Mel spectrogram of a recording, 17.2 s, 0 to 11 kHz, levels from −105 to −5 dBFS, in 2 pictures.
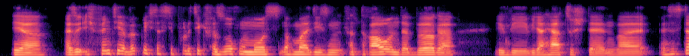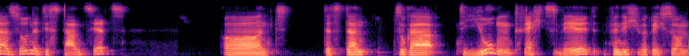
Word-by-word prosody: Ja. 110 -2 +2 0.2
Also 125 +1 +1
ich 135 0 -4
finde 170 +4 -4
hier 160 -5 -1
wirklich, 175 +3 -5
dass 150 -3 -9
die - - -10
Politik 155 +4 -7
versuchen 145 +1 -2
muss, 135 0 +2
noch 135 -1 -3
mal 130 -1 +2
diesen 120 -1 -4
Vertrauen 130 0 +2
der 115 -1 -2
Bürger 115 -3 +1 0.5
irgendwie 105 -2 -4
wiederherzustellen, 110 -2 0
weil 100 0 -2
es 120 +2 -9
ist 145 +2 -10
da 170 -4 +3
so 155 +5 -3
'ne 165 -5 -1
Distanz 125 +1 -3
jetzt 165 +1 -4 1.2
Und 110 -2 +4 0.6
dass - - -5
dann 130 +1 +3 0.3
sogar 115 -2 +5 0.2
die 110 -1 -8
Jugend 115 - +1
rechts 120 0 -4
wählt, 120 +7 +2
finde 130 -2 +2
ich 125 -1 -5
wirklich 120 -2 -3
so 110 - -3
'n 100 0 -5
125 Hz, 140 wpm, -27 LUFS, 110-135 Hz, 1.2 s, sogar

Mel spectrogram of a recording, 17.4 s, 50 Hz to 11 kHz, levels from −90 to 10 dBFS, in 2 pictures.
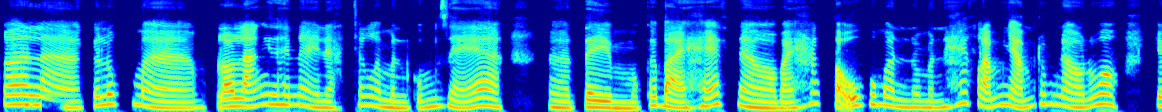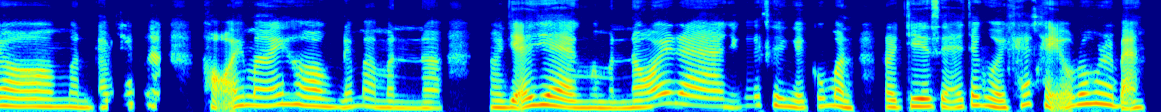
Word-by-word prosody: á 280 0 +4
là 200 -8 -1
cái 250 - -2
lúc 290 0 0
mà 185 -9 0 0.2
lo 220 +1 +5
lắng 225 +2 +3
như 285 0 -1
thế 275 - 0
này 250 -7 -2
nè, 185 -1 0 0.2
chắc 265 - -5
là 240 - -3
mình 185 -3 0
cũng 205 +5 -3
sẽ, 220 +1 +1 0.4
ờ, 195 -2 +1
tìm 185 -4 +4
một 175 - -2
cái 255 - -2
bài 210 -6 +4
hát 240 +9 0
nào, 195 -7 +3
bài 175 0 0
hát 300 +10 -6
tủ 250 +2 +3
của 280 - -1
mình 240 -7 -1
rồi 195 0 -1
mình 190 0 -1
hát 290 +7 -4
lẩm 225 +5 +1
nhẩm 220 -4 0
trong 290 +1 -6
đầu, 210 -5 +1
đúng 245 +7 -1
hông? 290 -2 +4 0.3
Cho 225 -3 +2
mình 210 -3 -3
cảm 195 - -6
giác 300 - -9
là - - -4 0.4
thoải 230 +3 0
mái 255 +2 -1
hơn 235 -7 +1
để 200 - -4
mà 230 -1 -7
mình, 185 -2 -5
à, 175 -1 -4 0.3
à, 200 - -1
dễ 195 +3 +4
dàng 230 -8 +5
và 185 - -1
mình 175 0 -3
nói 225 +11 +1
ra 255 -7 0
những 195 -3 -10
cái 245 +3 -19
suy 245 -4 0
nghĩ 185 -3 -1
của 230 - -6
mình 230 -5 +1 0.2
rồi 205 - +1
chia 225 +3 +5
sẻ 205 -3 -2
cho 260 +4 +1
người 220 -6 +2
khác 275 +10 -4
hiểu, 250 0 0
đúng 295 +2 +3
rồi 295 -3 +3
bạn. 190 -4 +1
225 Hz, 250 wpm, -20 LUFS, 195-255 Hz, 0.4 s, lo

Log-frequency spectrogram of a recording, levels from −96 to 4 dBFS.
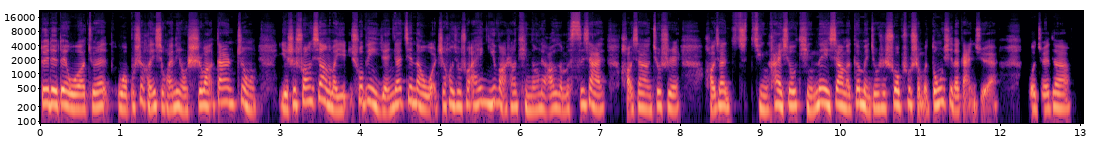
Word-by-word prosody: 对 240 - +5
对 230 -1 +7
对， 230 0 +6
我 185 -2 +3
觉 200 +4 0
我 190 -1 +2
不 180 - -11
是 265 - -3
很 200 -4 +1
喜 210 -1 0
欢 185 -1 -3
那 210 - +5
种 170 -5 -1
失 220 - +1
望， 215 0 +2
但 255 +1 0
是 240 - 0
这 240 +2 -4
种 180 -5 -1 0.3
也 190 - +2
是 210 +6 +1
双 255 +3 0
向 265 0 +1
的 - - +4
嘛， - - +1
也 170 0 -3
说 270 - -3
不 255 - -3
定 230 -6 +3
人 165 +2 -1
家 235 +2 +2
见 255 +2 -1
到 225 -5 +2
我 175 -1 -2
之 210 +3 -4
后 220 - 0
就 210 -1 +3
说， 230 - -4
哎， 220 +2 -1
你 240 -1 +2
网 230 -6 -3
上 205 +1 -1
挺 205 -2 -3
能 170 +1 -4
聊 175 -2 -4
的， 195 - -1
怎 175 - -4
么 185 - -5
私 225 - -2
下 220 -6 0 0.2
好 - - -4
像 185 -1 -1
就 210 +4 0
是， 190 -3 -2 0.3
好 170 - -2
像 215 +3 +2
其 215 - -8
挺 185 -4 -3
害 215 +3 +3
羞 215 +1 +3
挺 205 -5 -3
内 235 0 +6
向 220 0 +3
的， 185 - 0
根 235 +5 +3
本 220 - +6
就 190 -1 -1
是 195 - +1
说 225 +3 +3
不 210 - -6
出 240 - -1
什 235 - -2
么 240 - -3
东 230 +3 +3
西 245 - -3
的 165 - 0
感 230 +7 -5
觉。 225 +1 -6 0.4
我 - - -1
觉 185 0 -3
得 195 -1 0
210 Hz, 375 characters per minute, -20 LUFS, 185-230 Hz, 0.4 s, 对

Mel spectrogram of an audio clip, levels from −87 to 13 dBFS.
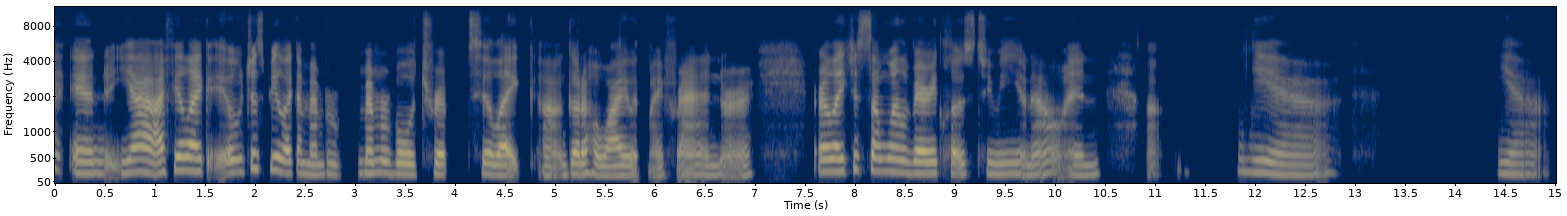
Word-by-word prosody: and, 215 0 0
yeah, 230 -1 +3
I 220 - +6
feel 260 +2 +2
like 250 -2 +5
it - - -4
would 235 +1 -2
just 300 +1 -3
be 270 - +1
like 220 -2 +2
a - - -3
member 190 0 -4 0.2
memorable 215 -2 +1
trip 195 0 +1 0.3
to, 200 -2 +1
like, 185 -1 +3 0.2
uh, 175 - -2
go 200 +1 +3
to 200 - +5
Hawaii 175 -2 +1
with - - -4
my 180 - -7
friend 185 -1 -3
or 180 +2 -5 0.7
or, 235 +1 +5
like, 245 0 +4
just 280 -1 -6
someone 245 -4 +1
very 210 0 +7
close 205 -1 -2
to 210 - -8
me, 200 +1 -4
you - - -5
know, 195 +3 -5
and, 185 +2 -6 0.4
uh - - -10 0.8
Yeah. 200 -6 -5 1.7
Yeah. 195 -2 -8
205 Hz, 150 wpm, -24 LUFS, 190-230 Hz, 1.7 s, very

